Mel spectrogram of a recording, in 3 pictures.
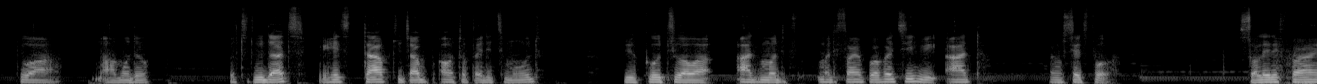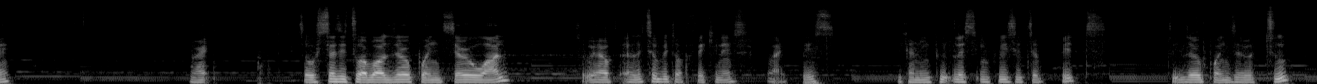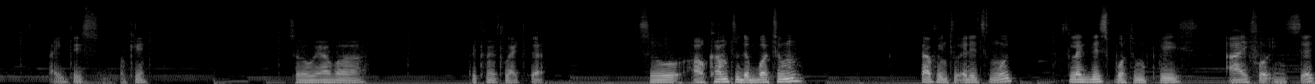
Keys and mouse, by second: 0.0 middle click, 0.8 middle click, 1.7 shift+middle click, 3.6 Tab, 9.5-14.1 drag, 14.9-16.0 middle drag, 19.0 middle click, 20.2-21.8 middle drag, 22.8-25.3 shift+drag, 25.9 middle click, 27.2 middle click, 28.1 shift+middle click, 28.7 middle click, 29.5 shift+middle click, 30.1-31.6 middle drag, 31.9 shift+middle click, 32.4-33.6 middle drag, 35.3 Tab, 36.1 click, 38.5 i.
